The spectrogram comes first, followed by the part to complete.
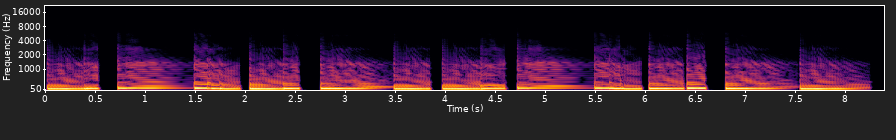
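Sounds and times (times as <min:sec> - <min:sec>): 
eight-bit music: 0:00.0 - 0:08.3.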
